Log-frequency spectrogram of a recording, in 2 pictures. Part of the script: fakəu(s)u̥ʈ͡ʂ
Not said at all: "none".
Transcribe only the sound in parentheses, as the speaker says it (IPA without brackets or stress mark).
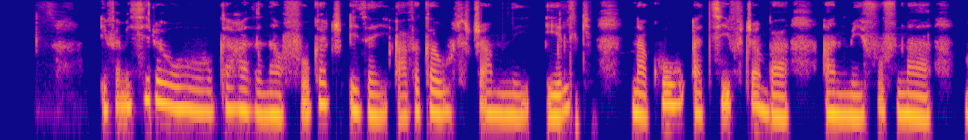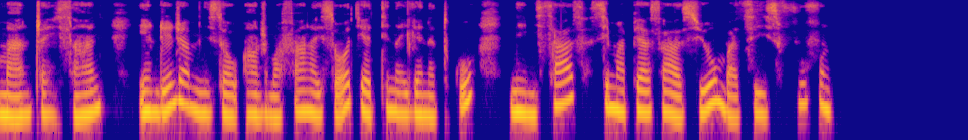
s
